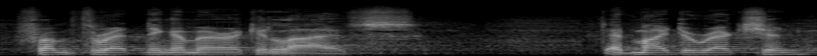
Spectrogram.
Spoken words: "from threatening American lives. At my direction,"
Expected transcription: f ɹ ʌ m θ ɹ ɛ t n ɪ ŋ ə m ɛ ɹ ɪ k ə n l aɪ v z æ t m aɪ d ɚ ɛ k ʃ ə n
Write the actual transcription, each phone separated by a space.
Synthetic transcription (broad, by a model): f ɹ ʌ m θ ɹ ɛ t n ɪ ŋ ə m ɛ ɹ ɪ k ə n l aɪ v z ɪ t m aɪ d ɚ ɛ k ʃ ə n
